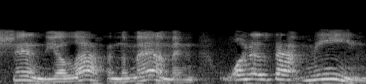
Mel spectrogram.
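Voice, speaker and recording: With audible room echo and noticeable background noise, the speaker goes at a fairly slow pace using very wide pitch swings. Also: man. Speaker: tarot and esoteric teacher. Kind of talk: lecture.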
